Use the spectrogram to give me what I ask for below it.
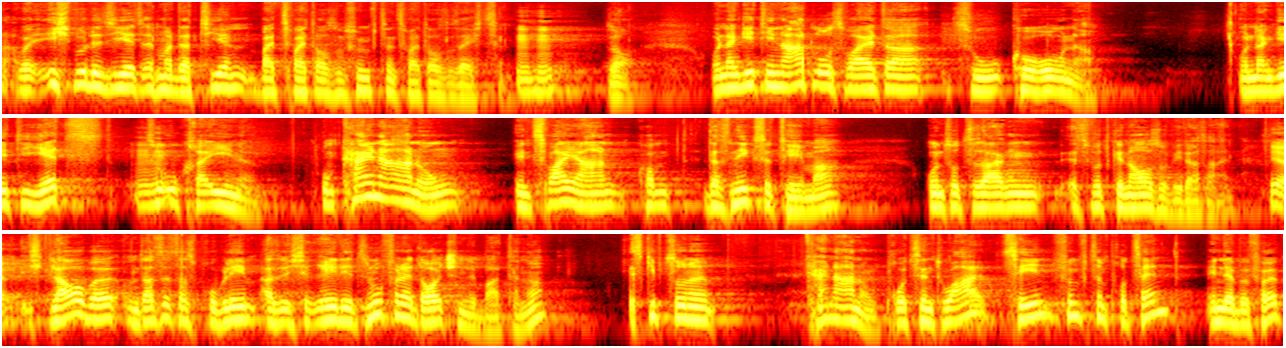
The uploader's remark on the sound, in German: Live in Berlin vor über 700 ZuschauerInnen in der Akademie der Künste.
